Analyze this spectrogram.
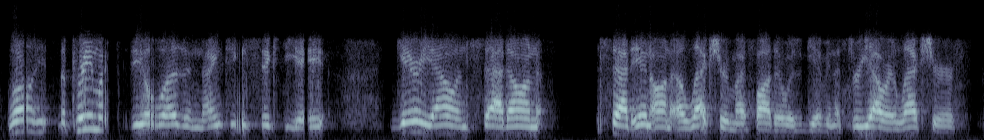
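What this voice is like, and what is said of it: Slightly raspy voice. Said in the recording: “I got the flu earlier this week, and so my voice is going to be a little bit raspy”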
